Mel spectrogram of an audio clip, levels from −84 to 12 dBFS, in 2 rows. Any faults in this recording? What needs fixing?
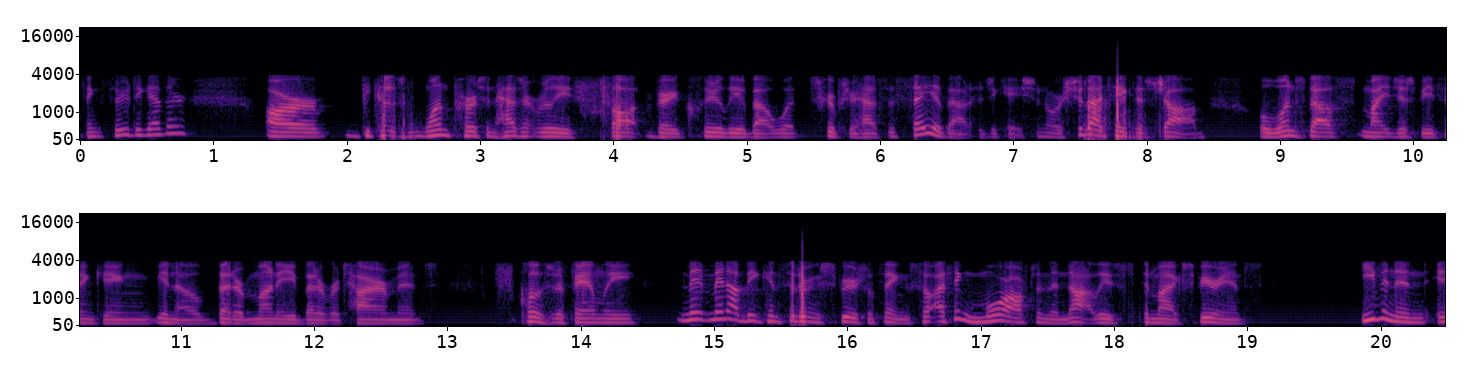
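Mains buzz runs through the whole clip at about 30 dB below the speech. Sharp switching spikes twice per 50 Hz cycle spread harmonics into the kilohertz range, giving a raspy rather than smooth hum. Fix: shield and ground the cabling, and keep dimmers and rectifiers off the audio supply.

Bit errors on an ADPCM link cause pops and rough bursts with brief level jumps at 2.22–2.52 s, at 3.90–4.17 s between "person hasn't really" and "very clearly about what", at 7.52–8.15 s after "say about education or", at 15.57–15.71 s between "may may not be" and "spiritual things", and at 18.04–18.25 s. Flipped bits upset the decoder's predictor and step size, so each error rings for milliseconds instead of clicking once. That distinguishes them from the steady, level-following hiss of low-rate coding, which the G.726 path here doesn't show. 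Fix: improve the radio link or add error protection on the ADPCM channel.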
